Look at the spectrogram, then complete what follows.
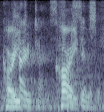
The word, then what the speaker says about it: Caritas: Caritas. It's very difficult. I want to give it a Spanish pronunciation. But don't. But It's don't. Latin. It is Latin.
